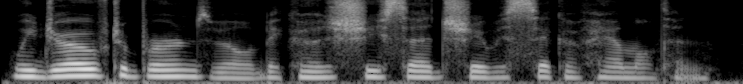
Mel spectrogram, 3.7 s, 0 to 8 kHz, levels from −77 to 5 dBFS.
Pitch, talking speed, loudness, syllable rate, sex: 170 Hz, 195 wpm, -18 LUFS, 5.5 syllables/s, female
